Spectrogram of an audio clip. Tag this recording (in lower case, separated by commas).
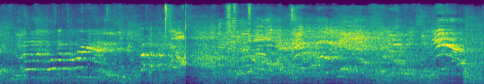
speech, inside a large room or hall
